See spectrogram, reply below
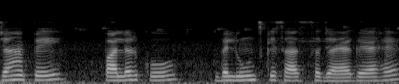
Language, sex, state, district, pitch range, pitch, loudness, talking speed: Hindi, female, Uttar Pradesh, Budaun, 175-205 Hz, 190 Hz, -28 LUFS, 150 wpm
